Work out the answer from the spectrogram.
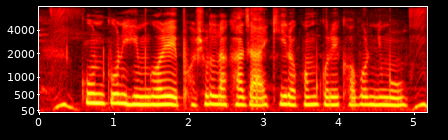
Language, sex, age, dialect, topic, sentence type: Bengali, female, 18-24, Rajbangshi, agriculture, question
